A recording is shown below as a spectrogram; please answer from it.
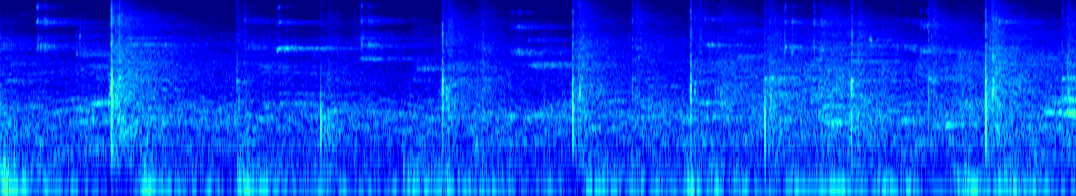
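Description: Badminton rally: sharp racket strikes on the shuttlecock, about seven in all, the hardest about a second in, with short shoe squeaks on the court floor between them.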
